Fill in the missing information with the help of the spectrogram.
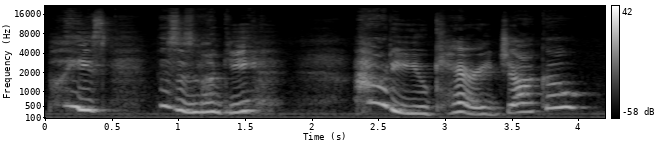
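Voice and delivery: high, loud squeaky plea; breathless squeak. Acted. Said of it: "she managed to squeak".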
